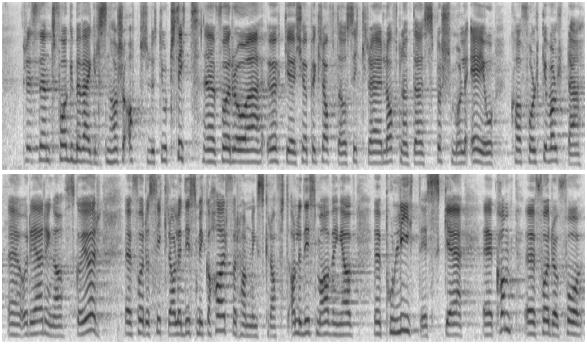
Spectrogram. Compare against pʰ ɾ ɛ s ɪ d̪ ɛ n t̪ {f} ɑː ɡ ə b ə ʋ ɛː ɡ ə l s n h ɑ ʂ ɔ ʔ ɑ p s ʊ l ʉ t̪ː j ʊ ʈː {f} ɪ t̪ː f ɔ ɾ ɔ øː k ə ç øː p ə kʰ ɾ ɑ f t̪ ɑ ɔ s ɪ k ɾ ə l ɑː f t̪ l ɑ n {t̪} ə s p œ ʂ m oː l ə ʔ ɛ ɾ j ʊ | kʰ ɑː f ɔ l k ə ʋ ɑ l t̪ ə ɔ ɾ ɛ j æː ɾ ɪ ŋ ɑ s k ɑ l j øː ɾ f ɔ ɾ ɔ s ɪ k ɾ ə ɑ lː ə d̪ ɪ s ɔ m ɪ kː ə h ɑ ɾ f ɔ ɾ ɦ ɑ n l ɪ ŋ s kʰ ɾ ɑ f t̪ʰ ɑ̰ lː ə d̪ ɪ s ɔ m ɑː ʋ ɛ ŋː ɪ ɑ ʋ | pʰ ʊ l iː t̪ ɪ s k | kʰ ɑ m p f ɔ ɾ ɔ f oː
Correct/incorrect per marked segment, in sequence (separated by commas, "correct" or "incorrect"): correct, incorrect, correct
